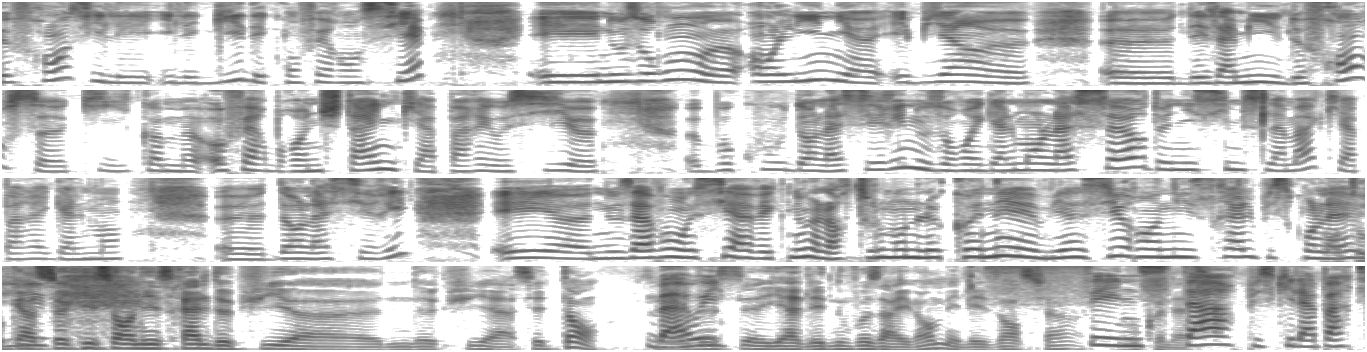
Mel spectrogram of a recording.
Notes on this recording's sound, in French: Nous avons reçu en studio. Et de France par téléphone.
